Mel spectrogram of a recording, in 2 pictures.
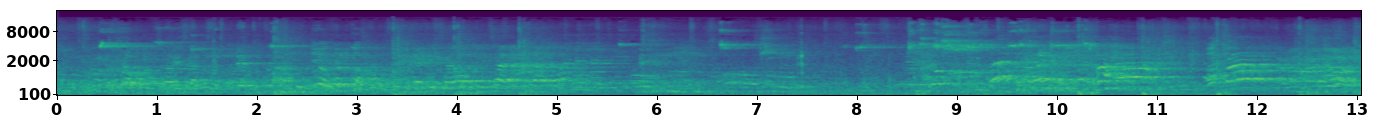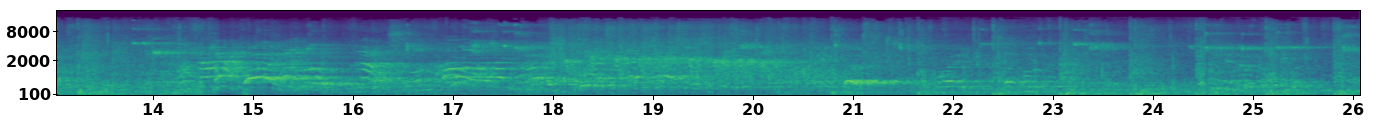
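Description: A basketball game in a large indoor hall: the ball bouncing on the court with repeated short knocks, while players and onlookers shout and call, loudest in the middle of the stretch. The hall adds echo.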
